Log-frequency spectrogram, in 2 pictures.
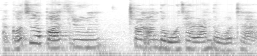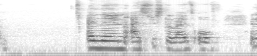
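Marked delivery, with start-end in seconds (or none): none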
